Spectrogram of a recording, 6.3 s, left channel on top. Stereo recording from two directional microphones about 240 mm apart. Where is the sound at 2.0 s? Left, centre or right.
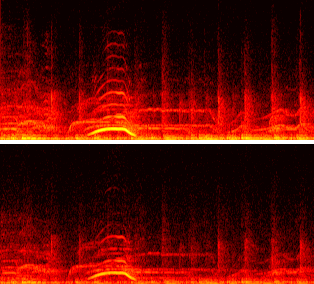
Centre.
